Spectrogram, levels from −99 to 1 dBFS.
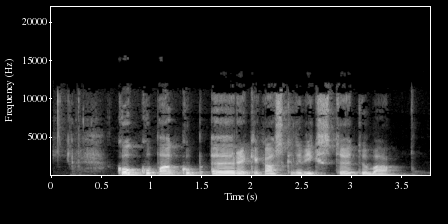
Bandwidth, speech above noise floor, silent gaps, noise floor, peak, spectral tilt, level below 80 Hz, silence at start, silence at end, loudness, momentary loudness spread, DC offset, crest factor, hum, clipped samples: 12 kHz; 27 dB; none; -46 dBFS; -4 dBFS; -5 dB/octave; -62 dBFS; 0.4 s; 0.3 s; -19 LUFS; 7 LU; under 0.1%; 16 dB; none; under 0.1%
